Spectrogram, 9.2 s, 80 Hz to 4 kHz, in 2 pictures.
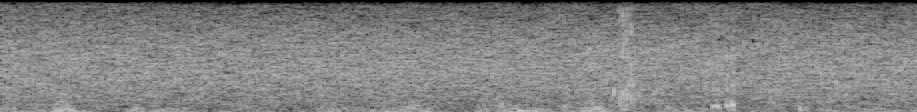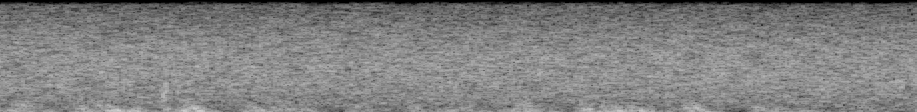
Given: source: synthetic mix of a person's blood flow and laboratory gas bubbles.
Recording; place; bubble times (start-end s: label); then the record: Doppler ultrasound of blood flow; precordium
3.03-3.22 s: bubbles
3.52-3.71 s: bubbles
3.96-4.05 s: bubbles
From the record:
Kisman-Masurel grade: 213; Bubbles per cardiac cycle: several, 3 to 8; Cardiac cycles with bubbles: 1 to 10%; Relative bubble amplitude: loud (0.450 to 0.775); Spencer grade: 1 (occasional bubble signal discernible with the cardiac motion signal, with majority of cardiac periods free of bubbles); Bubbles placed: anywhere in the cardiac cycle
